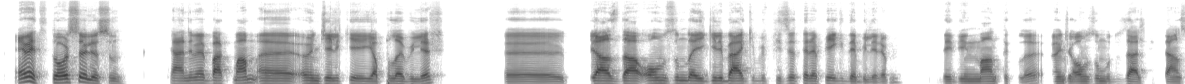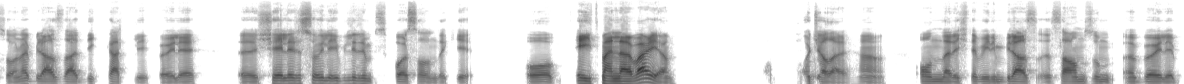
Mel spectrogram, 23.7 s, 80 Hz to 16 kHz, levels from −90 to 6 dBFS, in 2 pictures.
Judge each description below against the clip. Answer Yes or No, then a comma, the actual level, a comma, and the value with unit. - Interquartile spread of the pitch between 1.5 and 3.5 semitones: Yes, average, 3.0 semitones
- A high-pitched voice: No, low, 100 Hz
